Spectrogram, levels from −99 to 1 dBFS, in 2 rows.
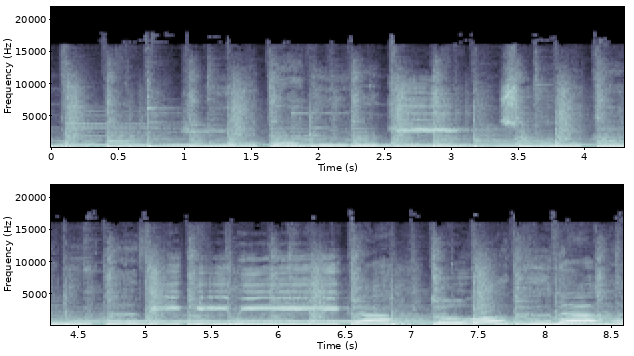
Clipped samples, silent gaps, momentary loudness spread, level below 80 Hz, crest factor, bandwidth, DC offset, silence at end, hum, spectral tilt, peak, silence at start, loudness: under 0.1%; none; 4 LU; -24 dBFS; 14 dB; 17 kHz; under 0.1%; 0 s; none; -5 dB/octave; 0 dBFS; 0 s; -14 LUFS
